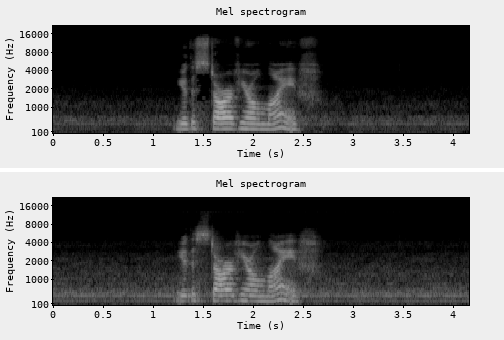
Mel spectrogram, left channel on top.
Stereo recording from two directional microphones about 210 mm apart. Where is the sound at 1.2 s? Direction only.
55° left (ahead or behind).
